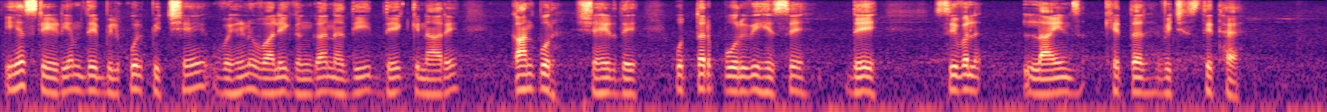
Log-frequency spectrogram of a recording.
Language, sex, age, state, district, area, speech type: Punjabi, male, 30-45, Punjab, Kapurthala, urban, read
